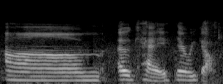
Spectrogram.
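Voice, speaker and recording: A woman's voice: mid-range voice, little pitch movement, slow, fairly bright tone, slight background noise. A woman hosting a live video-call interview, bubbly and a bit hesitant, with frequent ums. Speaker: host.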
